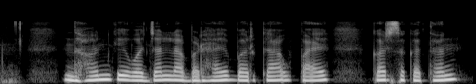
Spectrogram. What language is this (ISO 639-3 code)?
hne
